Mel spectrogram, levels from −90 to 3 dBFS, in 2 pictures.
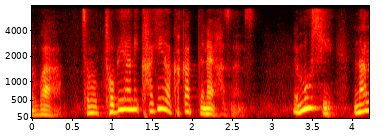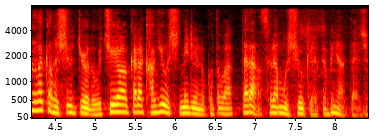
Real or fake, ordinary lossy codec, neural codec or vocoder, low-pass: fake; none; codec, 16 kHz, 1.1 kbps, Voila-Tokenizer; none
